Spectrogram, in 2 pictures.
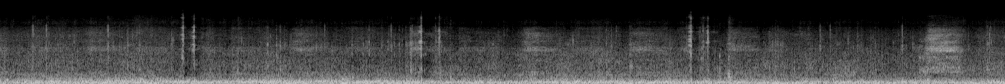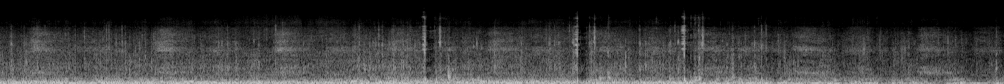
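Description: Wind rumbles heavily against the microphone.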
